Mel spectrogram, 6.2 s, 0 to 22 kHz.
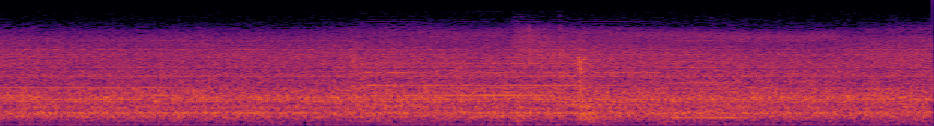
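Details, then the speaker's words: K40 laser cutter Y-axis gantry after removing it and adjusting the belts, previously making a knarking or cracking noise: steady smooth whir with light even hiss, no cracking or knocking; normal gantry motion after the fix. "yeah it sounds much better it honestly do absolutely sounds great wow"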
